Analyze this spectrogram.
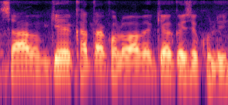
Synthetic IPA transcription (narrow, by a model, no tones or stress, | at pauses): saːbɦɐmkekʰat̪akʰolʋaːʋekjakɐjs̬ekʰʊli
